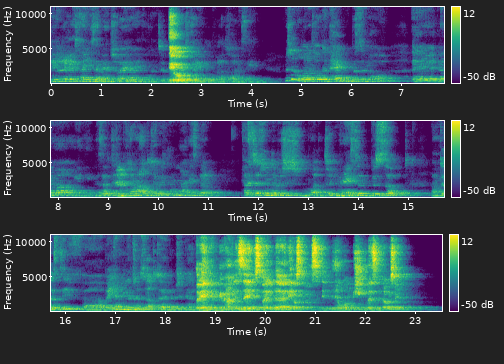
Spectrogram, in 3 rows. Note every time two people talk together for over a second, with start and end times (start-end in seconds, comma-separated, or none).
18.6-20.4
